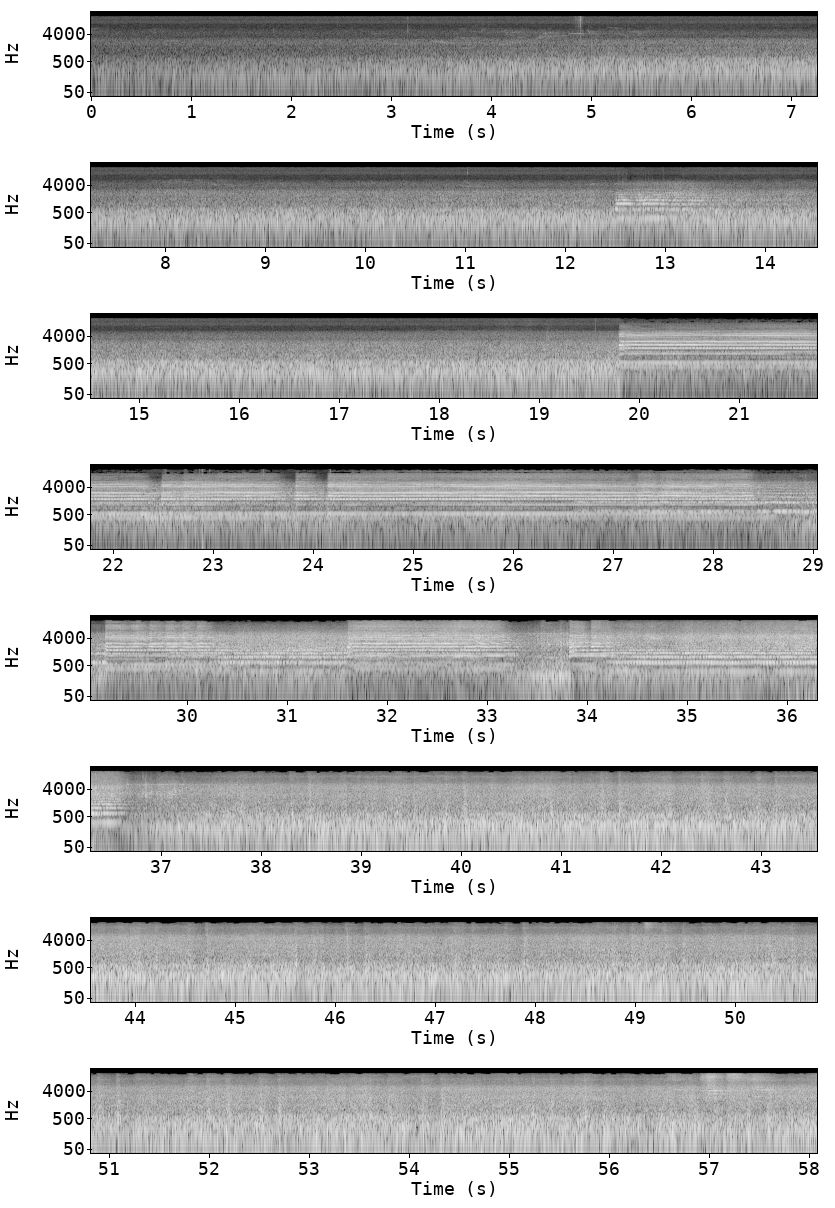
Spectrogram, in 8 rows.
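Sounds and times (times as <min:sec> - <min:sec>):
train horn chord: 0:12.5 - 0:13.8, 0:19.8 - 0:36.8
train wheels clacking on rail joints: 0:36.6 - 0:58.0.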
